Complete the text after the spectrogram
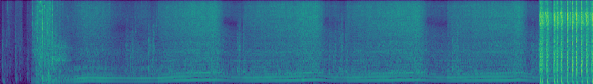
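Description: A car engine hums steadily as a vehicle drives, rising and falling in pitch.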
